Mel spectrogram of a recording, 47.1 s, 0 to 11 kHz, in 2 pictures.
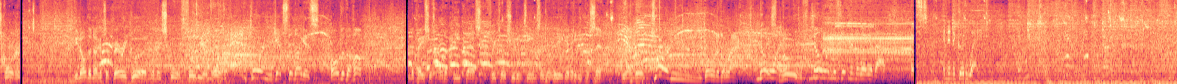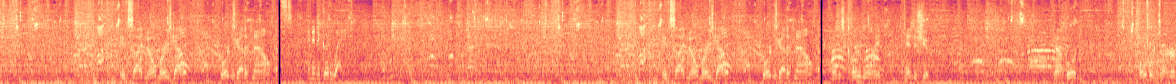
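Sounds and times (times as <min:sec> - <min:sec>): arena crowd noise: 0:00.0 - 0:47.0.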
